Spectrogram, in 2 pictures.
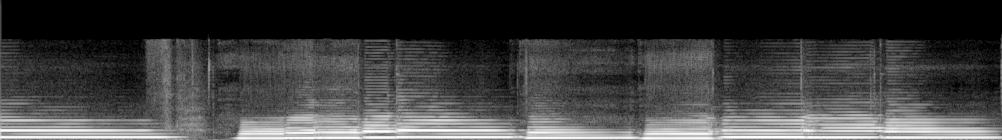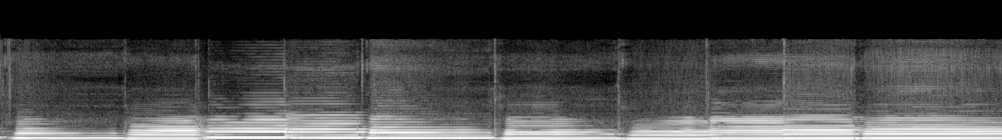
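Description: Solo clarinet playing a swung jazz-waltz melody in a smooth, slurred, gliding style rather than staccato. A held note gives way to a short break about a second in, then a run of connected notes ends on a held note.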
